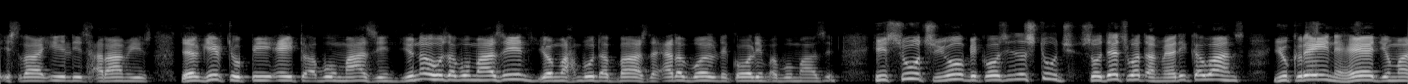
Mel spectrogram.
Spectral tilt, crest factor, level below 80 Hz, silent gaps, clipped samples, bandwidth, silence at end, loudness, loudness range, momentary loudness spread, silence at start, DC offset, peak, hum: -5 dB/octave; 20 dB; -78 dBFS; none; under 0.1%; 8 kHz; 0 s; -20 LUFS; 4 LU; 12 LU; 0 s; under 0.1%; -2 dBFS; none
